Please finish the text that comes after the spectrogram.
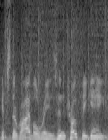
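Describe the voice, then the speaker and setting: A man's voice: mid-range voice, animated, normal speed. A man announcing the scripted introduction of a sports show in a produced promo style. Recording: announcer over loud music bed.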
